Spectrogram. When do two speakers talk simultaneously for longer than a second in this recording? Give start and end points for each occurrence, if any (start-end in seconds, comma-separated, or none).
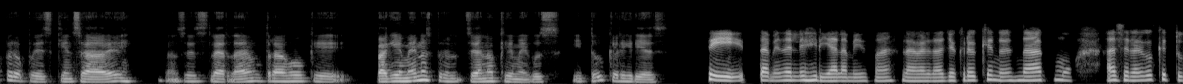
none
